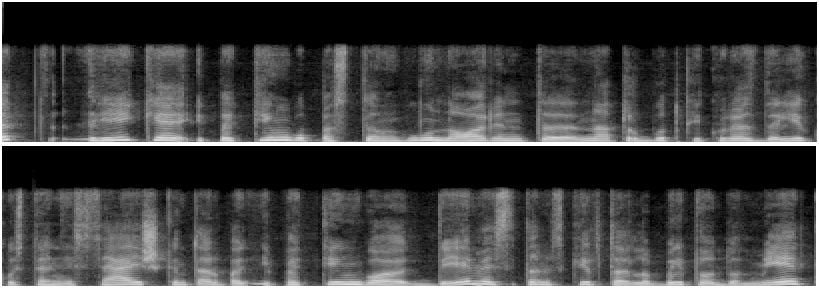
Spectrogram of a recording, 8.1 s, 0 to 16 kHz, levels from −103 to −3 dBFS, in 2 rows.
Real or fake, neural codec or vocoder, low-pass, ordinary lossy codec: fake; codec, 24 kHz, 3 kbps, HILCodec; 10.8 kHz; AAC, 96 kbps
